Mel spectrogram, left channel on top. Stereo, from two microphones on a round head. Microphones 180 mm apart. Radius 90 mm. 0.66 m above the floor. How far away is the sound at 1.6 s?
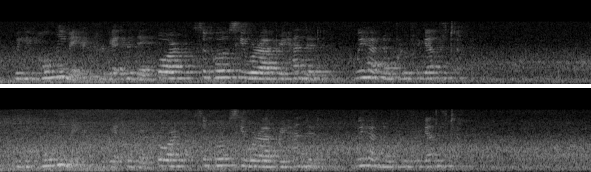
About 3 m.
